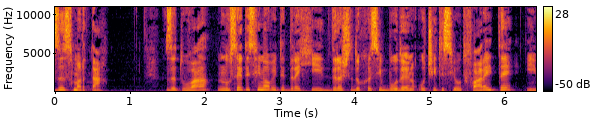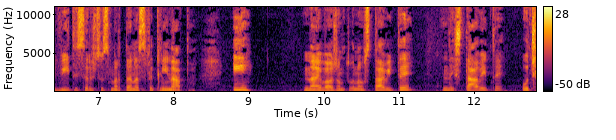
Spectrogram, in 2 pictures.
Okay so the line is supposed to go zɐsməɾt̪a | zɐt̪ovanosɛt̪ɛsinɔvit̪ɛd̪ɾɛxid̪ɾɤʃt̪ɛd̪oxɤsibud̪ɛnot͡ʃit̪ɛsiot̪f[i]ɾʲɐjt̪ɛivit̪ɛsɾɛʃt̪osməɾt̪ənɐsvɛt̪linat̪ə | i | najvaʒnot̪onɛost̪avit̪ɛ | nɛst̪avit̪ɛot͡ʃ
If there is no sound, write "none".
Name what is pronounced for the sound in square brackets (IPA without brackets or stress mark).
a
